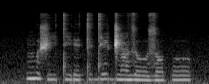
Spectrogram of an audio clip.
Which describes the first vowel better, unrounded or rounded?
rounded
